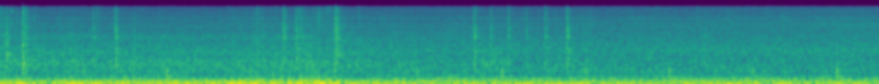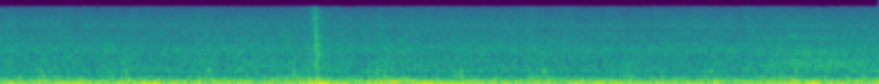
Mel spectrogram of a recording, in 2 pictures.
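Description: Semi-truck tractor running without a trailer on a wet highway, heard from inside the cab: a steady low diesel engine drone mixed with road and tyre noise, with a faint click about six seconds in.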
